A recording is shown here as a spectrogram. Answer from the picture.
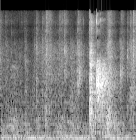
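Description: A Russian pyramid billiards shot: the cue strikes the cue ball and the large balls clack together, with the loudest clatter about one and a half seconds in. A low steady hum runs underneath.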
